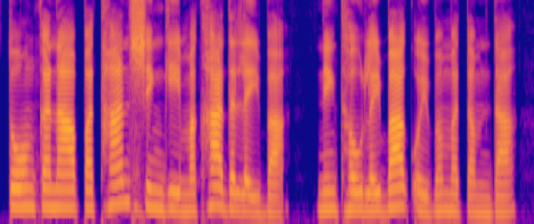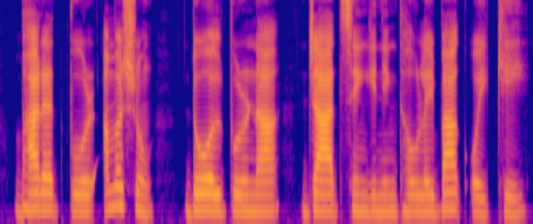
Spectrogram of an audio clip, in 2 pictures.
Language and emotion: Manipuri, neutral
